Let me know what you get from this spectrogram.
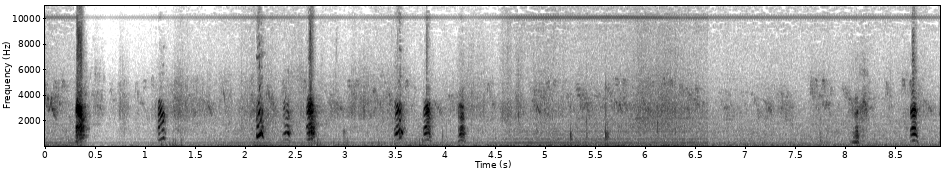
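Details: Jasmine, a 3.5-month-old Siberian Husky puppy, meets a hedgehog outdoors. She gives short, sharp, high yipping barks, single or in quick pairs, spaced irregularly over several seconds with quiet stretches between them.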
